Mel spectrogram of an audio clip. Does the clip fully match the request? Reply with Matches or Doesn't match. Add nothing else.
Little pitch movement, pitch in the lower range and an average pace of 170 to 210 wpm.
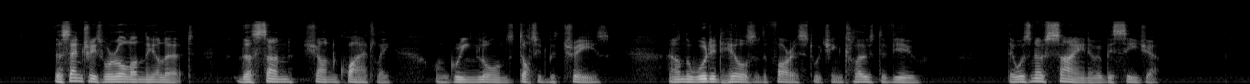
Matches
